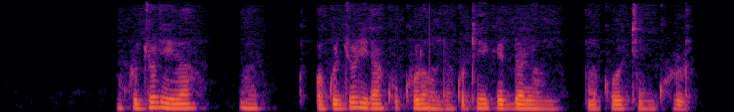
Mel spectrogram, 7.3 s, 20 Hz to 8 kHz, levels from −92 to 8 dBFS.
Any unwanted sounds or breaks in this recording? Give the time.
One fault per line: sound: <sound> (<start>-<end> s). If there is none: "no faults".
no faults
